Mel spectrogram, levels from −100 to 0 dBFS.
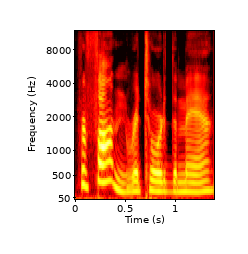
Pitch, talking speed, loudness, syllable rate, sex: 215 Hz, 215 wpm, -19 LUFS, 5.2 syllables/s, female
